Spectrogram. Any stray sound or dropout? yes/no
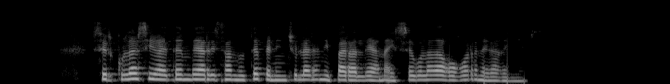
no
